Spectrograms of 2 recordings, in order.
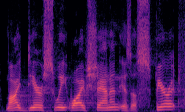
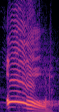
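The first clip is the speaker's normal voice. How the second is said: calling out; 7 semitones higher, 5 dB louder than usual. Retold or imitated. Congregant calls out choice.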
